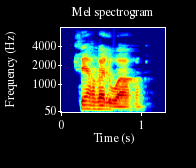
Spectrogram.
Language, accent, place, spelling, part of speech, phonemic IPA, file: French, France, Lyon, faire-valoir, noun, /fɛʁ.va.lwaʁ/, LL-Q150 (fra)-faire-valoir.wav
- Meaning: a sidekick, a foil, a stooge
